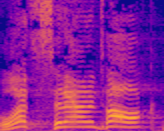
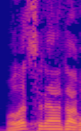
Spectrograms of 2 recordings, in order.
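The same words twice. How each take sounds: First: Much higher and louder, shouting; shouted invitation. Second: Said in the usual way. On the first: Shown as a demonstration. Pastor demonstrates the wrong volume to the congregation, shouting. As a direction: yell the calm words angrily. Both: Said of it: "the volume you use".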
